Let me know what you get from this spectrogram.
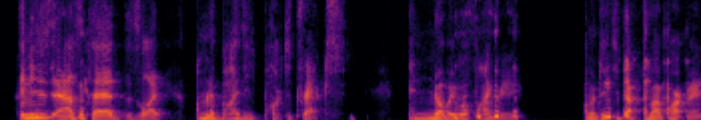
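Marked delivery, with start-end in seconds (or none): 2.0-7.1 put-on serious voice. Retelling a Liam Neeson scene buying Trix: Liam Neeson impression. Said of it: "my favorite Liam Neeson thing ever is Ted Two".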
